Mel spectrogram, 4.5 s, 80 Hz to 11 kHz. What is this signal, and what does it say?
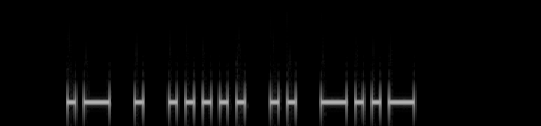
Morse code, heard as a keyed tone, about 17 wpm, 700 Hz. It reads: AE5IX
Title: USA Call Signs - 5 Characters - Repeated 3x - 17wpm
